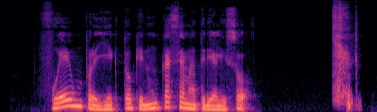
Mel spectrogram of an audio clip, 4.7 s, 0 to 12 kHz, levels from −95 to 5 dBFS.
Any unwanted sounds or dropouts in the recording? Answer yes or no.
yes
